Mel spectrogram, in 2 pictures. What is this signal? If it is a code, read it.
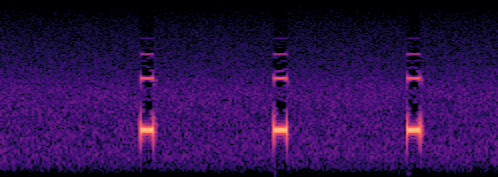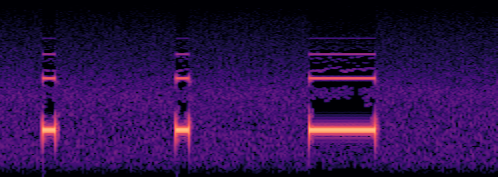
Radio time signal (six pips, as the Greenwich Time Signal), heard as pips.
